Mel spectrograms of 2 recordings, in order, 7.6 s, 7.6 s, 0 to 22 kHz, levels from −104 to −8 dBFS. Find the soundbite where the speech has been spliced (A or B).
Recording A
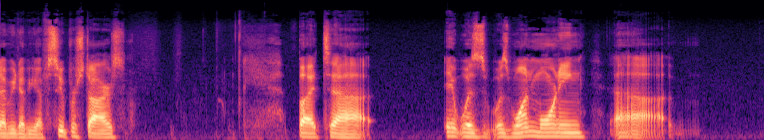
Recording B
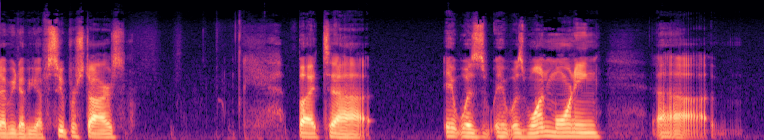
A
